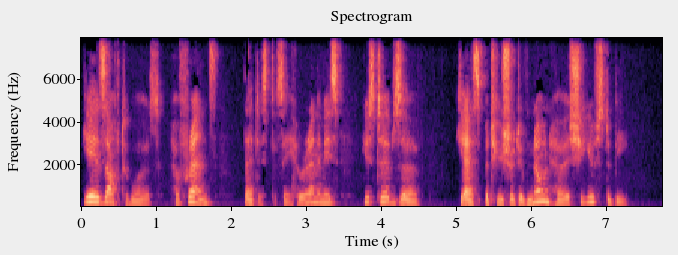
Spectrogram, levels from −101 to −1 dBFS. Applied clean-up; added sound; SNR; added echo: none; none; none; none.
